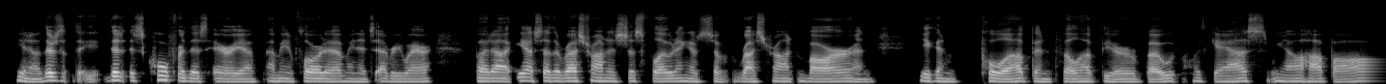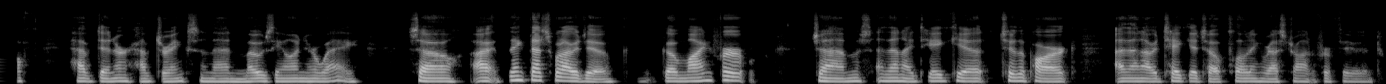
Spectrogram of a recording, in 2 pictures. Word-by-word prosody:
you 175 -5 +1
know, 125 -1 -1
there's 180 -1 +5
the 170 - -6
the 190 -1 +6
It's 175 - -2
cool 205 -1 +3
for 165 -6 0
this 140 -2 0
area. 130 -1 0
I 155 - -3
mean, 140 -2 -3
Florida, 140 -1 +3
I 135 - +1
mean, 135 -1 -5
it's 125 -1 -6
everywhere. 135 0 -1 0.4
But 150 -2 +2
uh, 140 -3 +4
yeah, 170 -1 +3
so 155 +2 +1
the 150 0 +2
restaurant 155 0 +3
is 145 -2 -2
just 150 0 -3
floating, 140 +1 +1
it's 130 0 -5
a 130 - -4
restaurant 135 +1 -1
and 150 -2 -6
bar, 135 +2 +3
and 120 -1 -5 0.4
you 160 -3 0
can 135 -4 -3 0.2
pull 150 -4 +3
up 145 +3 +2
and 125 -2 -4
fill 130 -2 +1
up 135 0 -3
your 125 -1 -1
boat 125 +3 0
with 145 -2 -8
gas, 135 +2 -2
you 155 0 -3
know, 140 +1 -1
hop 135 0 -1
off, 150 +4 -4 0.3
have 145 -2 -1
dinner, 145 +2 0
have 135 +1 -4
drinks, 135 +2 -3
and 140 -1 -2
then 135 -1 -2
mosey 140 +1 0
on 140 0 -1
your 140 0 -1
way. 140 -2 -3 0.5
So 145 -2 +3 0.2
I 155 0 +3
think 195 +1 +3
that's 190 -2 +4
what 180 - +5
I 160 -2 +7
would 145 - +1
do, 130 -2 +1 0.5
go 145 -1 +3
mine 155 +5 +3
for 180 -2 +4 0.7
gems, 145 -1 +1
and 160 -1 -3
then 155 0 +2
I'd 135 -1 -2
take 155 +2 -3
it 145 -2 +1
to 170 - +1
the 160 - 0
park, 135 -2 +3 0.4
and 140 +1 +1
then 140 0 0
I 140 - +2
would 135 -1 -3
take 150 -3 0
it 140 -2 0
to 125 -3 +1
a 125 - -9
floating 140 -2 -1
restaurant 130 +1 -4
for 140 -2 -6
food. 130 -2 -10
140 Hz, 195 wpm, -23 LUFS, 135-150 Hz, 0.7 s, I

